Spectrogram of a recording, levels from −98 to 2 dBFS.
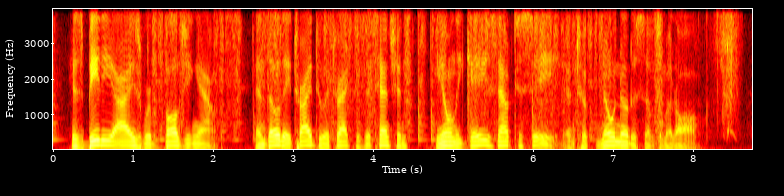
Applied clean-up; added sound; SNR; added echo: none; Writing; 20 dB; none.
